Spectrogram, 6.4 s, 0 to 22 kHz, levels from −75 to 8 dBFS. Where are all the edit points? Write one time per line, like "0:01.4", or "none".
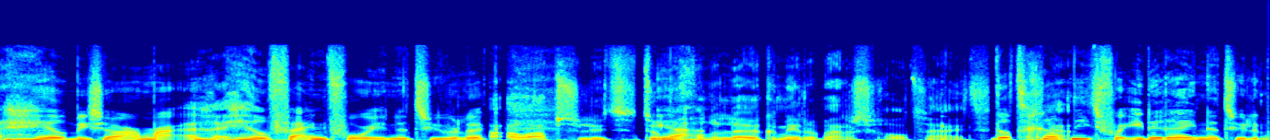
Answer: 0:05.0

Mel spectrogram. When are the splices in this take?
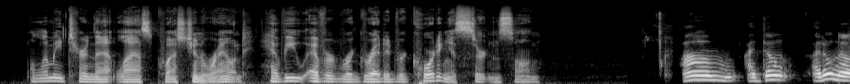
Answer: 0:06.7

